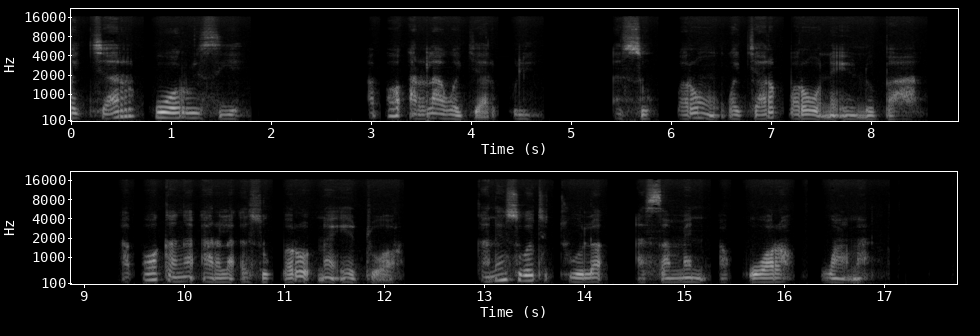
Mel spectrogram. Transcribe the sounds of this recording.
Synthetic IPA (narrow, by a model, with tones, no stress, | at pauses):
wa˨d͡ʒa˨˦ɾk̚ʊ˦ɔ˦ɾʊ˦zi˨e˦ | a˨pɔ˦ʔa˨ɾɪ˨la˦˨wa˨d͡ʒa̰˨ɾpu˦li˦ | a˨so˨ | k͡pa˨ɾʊ˦˨wa˨d͡ʒa˨˦ɾk͡pa˨ɾʊ˦˨nɪ̰˦ʔɪ˨nlo˦ba˨a˨ | a˨pɔ˦ka˨ŋa˦ʔa˨ɾɪ˨la˨ʔa˨so˨k͡pa˨ɾʊ˦na˦ʔɪ˦dɔ̰˨ɔ̰˨ɾ | ka˨nɪ˦n˦sʊ˦ba˦tɪ˨tʰu˨o˨la˦ | a˨sa˨mɪ˦n˨a˨k̚ʊ˦ɔ˦ɾɔ˦ | waː˦˨ma˨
